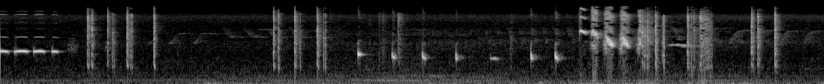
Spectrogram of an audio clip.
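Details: Bornean white-rumped shama giving ketrekan: a short steady whistle, loud dry clicks, a sequence of soft short whistled notes about every half second, then a burst of high chatter and more ticks.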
